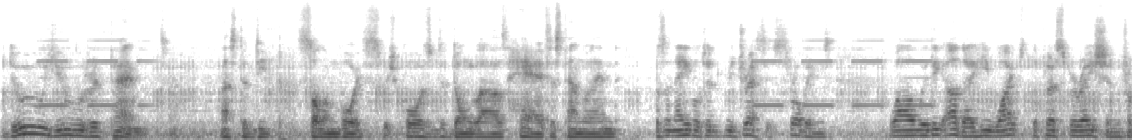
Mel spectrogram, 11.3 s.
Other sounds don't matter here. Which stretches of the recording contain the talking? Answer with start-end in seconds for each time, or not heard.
0.0-11.2.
